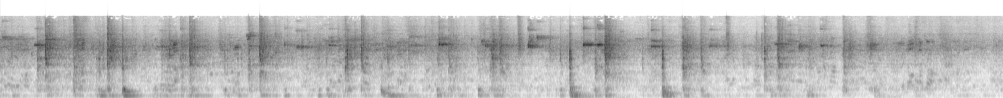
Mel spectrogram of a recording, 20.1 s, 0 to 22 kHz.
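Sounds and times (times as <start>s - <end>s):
shoe squeaks on wooden floor: 4.5s - 14.8s, 15.4s - 16.8s.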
